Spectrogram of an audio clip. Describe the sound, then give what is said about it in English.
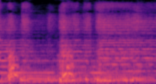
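A dog barks two or three times in quick, yelping bursts, loud, over a steady musical background, from Rin Tin Tin, a show about a dog with a cavalry group in the Wild West. “About a dog. Right. Who was a dog for a cavalry group in the Wild West.”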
